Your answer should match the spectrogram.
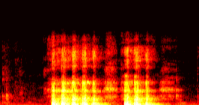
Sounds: Laughter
